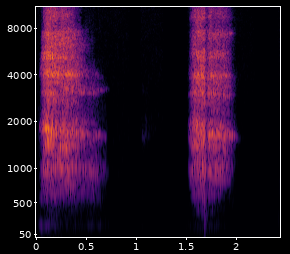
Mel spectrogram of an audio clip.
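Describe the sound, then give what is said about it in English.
A voice imitates heavy breathing: two loud, breathy exhales or sighs, each about half a second long, separated by a short silence, alone with no talking. “And they can hear this breathing.”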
